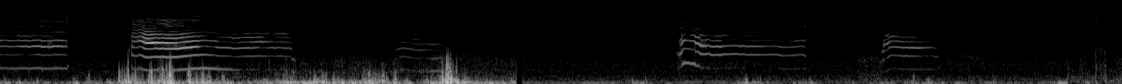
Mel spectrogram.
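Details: Pet cat on an evening storm patrol in nasty weather gives a string of meows, some short and rising, others drawn out and falling, over rustling and thumping that fades to a quiet background.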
